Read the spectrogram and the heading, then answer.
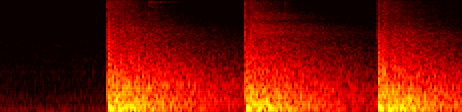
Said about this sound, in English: Where's the hammering coming from? Stop the hammering! Somebody go up there and stop that hammering!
